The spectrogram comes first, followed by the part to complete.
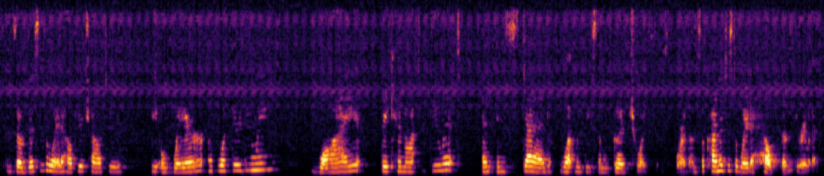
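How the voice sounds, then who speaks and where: A woman teacher reading a picture book aloud to young children, encouraging and pausing to ask them questions. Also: fairly high pitch, mellow, dull audio.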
